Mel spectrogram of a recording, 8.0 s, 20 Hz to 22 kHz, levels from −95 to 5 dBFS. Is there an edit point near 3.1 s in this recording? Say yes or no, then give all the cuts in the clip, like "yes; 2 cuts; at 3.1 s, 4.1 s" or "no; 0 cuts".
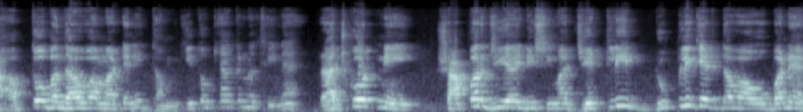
yes; 1 cut; at 3.1 s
